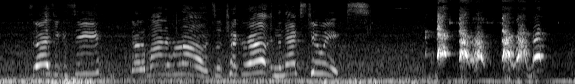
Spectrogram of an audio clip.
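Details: Luma, a six-month-old teacup poodle in dog training in Central Florida, gives a run of high, arching whines and yelps that rise and fall, then several short sharp barks near the end.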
